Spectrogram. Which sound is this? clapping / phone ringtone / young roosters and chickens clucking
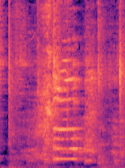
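young roosters and chickens clucking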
